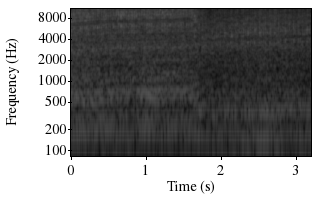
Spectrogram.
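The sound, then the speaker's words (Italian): Car engines in an audio racing video game as another player overtakes on the left: a steady mid-pitched engine drone whose tones drop sharply in pitch partway through as the car passes. “bisogna cercare di superarne tre facile a sinistra il giocatore 3 sta sorpassando”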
